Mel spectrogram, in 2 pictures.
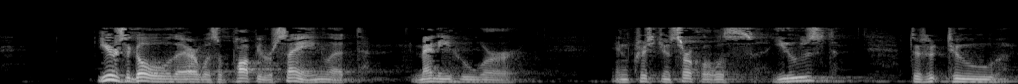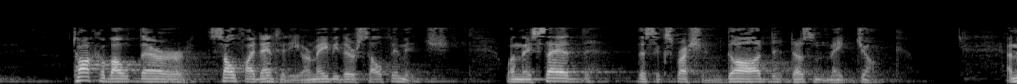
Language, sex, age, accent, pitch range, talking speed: English, male, 50-69, American, 120-150 Hz, 105 wpm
